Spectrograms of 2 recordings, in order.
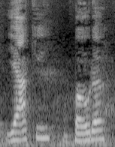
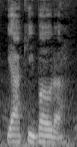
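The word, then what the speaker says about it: Yahe Boda: Once again, my name is spelled Y-A-H-E. Last name is spelled B-O-D-A. Yaki Boda.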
